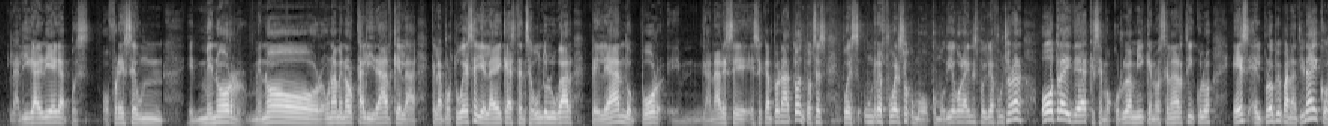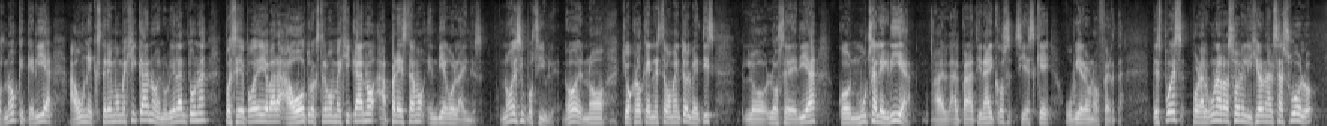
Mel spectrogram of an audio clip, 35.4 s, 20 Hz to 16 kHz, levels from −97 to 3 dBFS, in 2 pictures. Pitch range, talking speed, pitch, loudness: 140-180 Hz, 200 wpm, 155 Hz, -18 LUFS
